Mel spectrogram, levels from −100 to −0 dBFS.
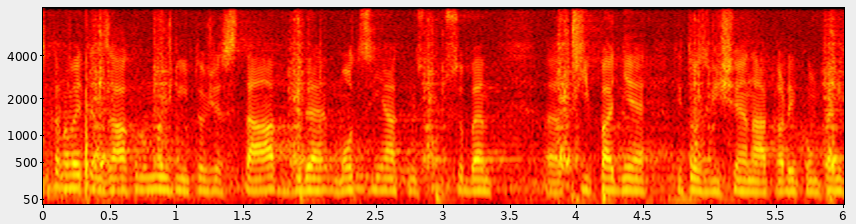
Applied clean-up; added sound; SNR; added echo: none; Crowd / Fireworks + Clock; 7 dB; none.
